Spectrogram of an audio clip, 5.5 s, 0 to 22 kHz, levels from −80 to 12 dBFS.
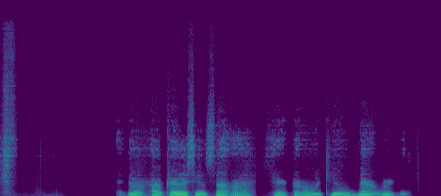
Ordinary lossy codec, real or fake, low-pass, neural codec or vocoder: none; fake; 19.8 kHz; codec, 44.1 kHz, 0.9 kbps, DAC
